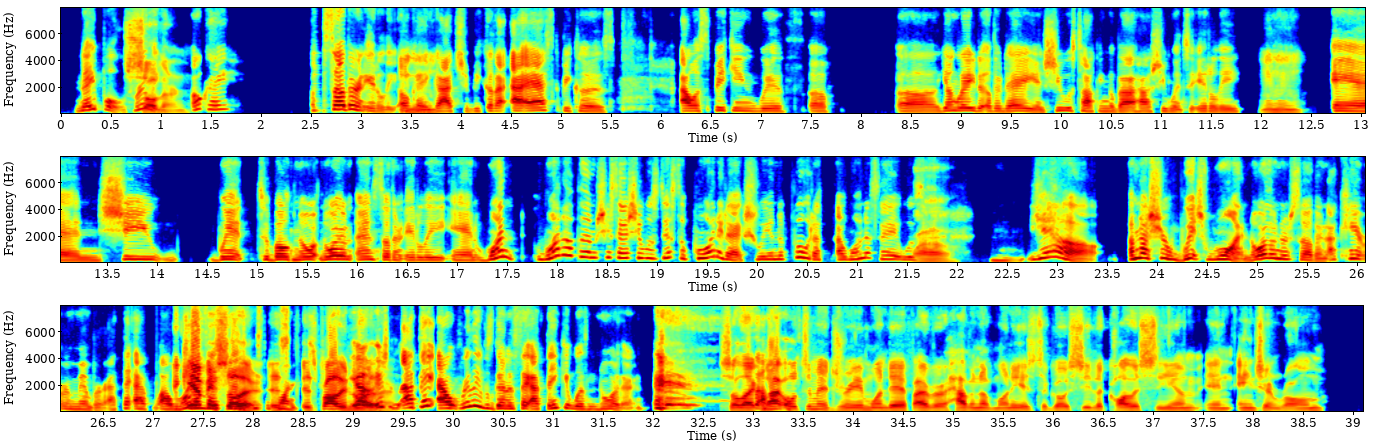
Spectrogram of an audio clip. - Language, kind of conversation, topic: English, unstructured, How does learning to cook a new cuisine connect to your memories and experiences with food?
- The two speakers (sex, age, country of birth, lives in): female, 45-49, United States, United States; male, 40-44, United States, United States
- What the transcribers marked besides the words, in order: other background noise; chuckle; laughing while speaking: "so"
